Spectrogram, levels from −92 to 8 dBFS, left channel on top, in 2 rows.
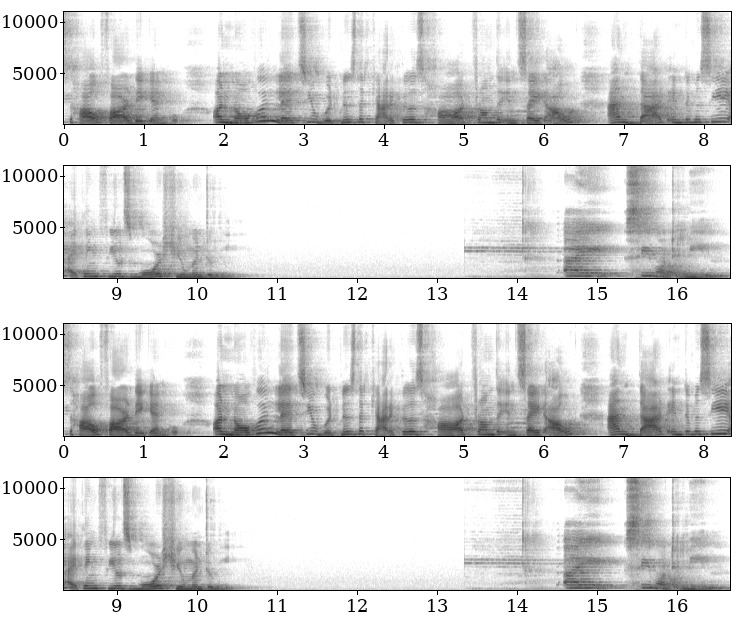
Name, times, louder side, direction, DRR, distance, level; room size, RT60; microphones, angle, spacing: voice 1, 0.0-10.4, right 3 dB, 65° right, 10 dB, 1.1 m, -22 dB
voice 2, 13.3-14.2 14.6-15.1 15.4-16.5, right 1 dB, 15° right, 2 dB, 7.4 m, -28 dB
27.5 x 14.0 x 9.8 m, 0.82 s
head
